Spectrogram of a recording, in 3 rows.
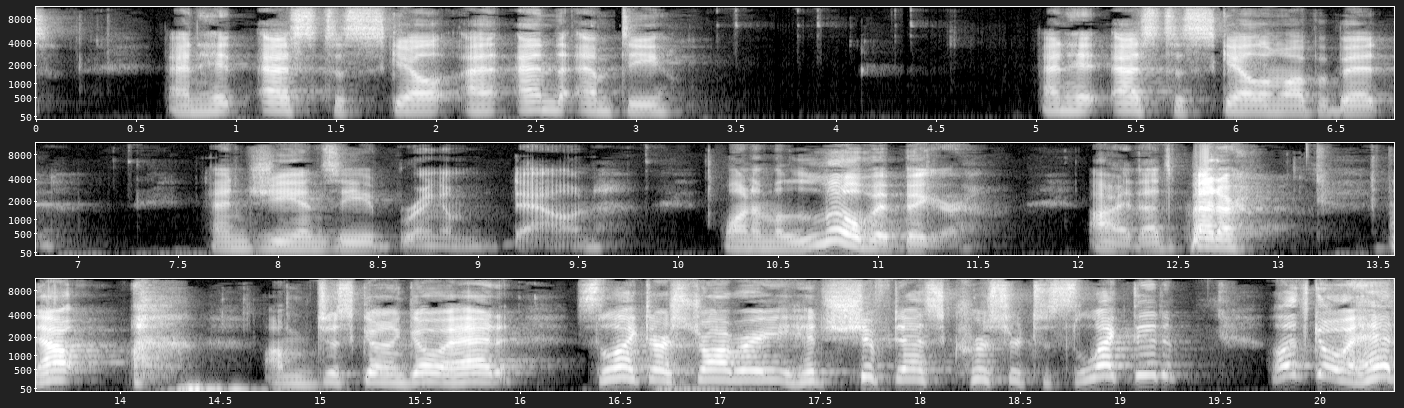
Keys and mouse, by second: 0.9 s, 2.7-7.2 drag, 4.9 s, 7.4 g, 10.2-13.4 drag, 13.4 KP_1, 17.6 shift+s, 19.0 a.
